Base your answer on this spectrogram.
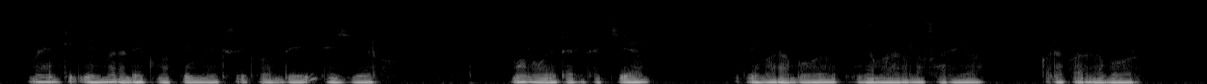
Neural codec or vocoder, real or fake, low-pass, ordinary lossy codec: none; real; 7.2 kHz; Opus, 32 kbps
